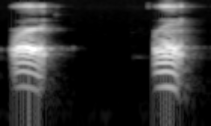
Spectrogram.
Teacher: தொண்டையின் நடுப்பகுதில இருந்துதான் எடுக்கணும் இந்த ஐன் எடுத்த மாதிரி எடுக்கணும் அ ஓகேங்களா அப்புறம் யா யா ஓகே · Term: ஹம்ஸா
